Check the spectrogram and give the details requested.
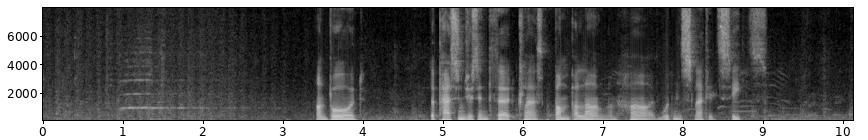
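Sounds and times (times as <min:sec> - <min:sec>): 
steam train clattering: 0:00.0 - 0:08.9
steam train high whistle tone: 0:01.0 - 0:02.2
speech: 0:03.4 - 0:04.1, 0:04.8 - 0:09.1.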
